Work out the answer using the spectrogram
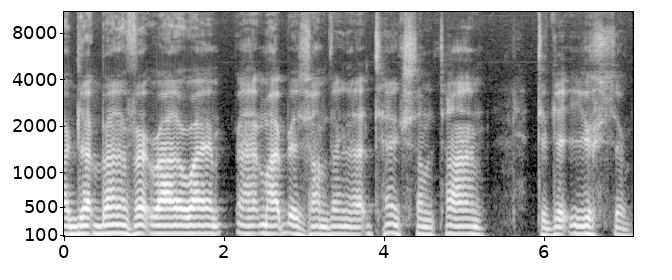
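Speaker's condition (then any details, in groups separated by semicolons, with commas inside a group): ALS; no tracheostomy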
